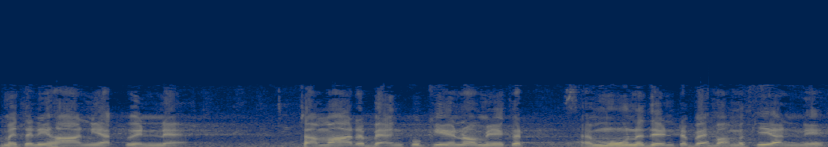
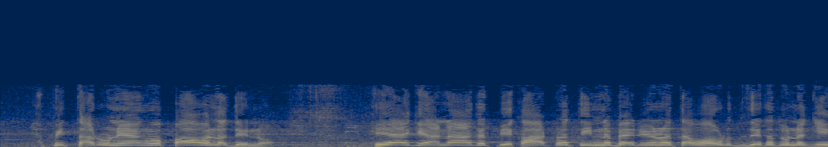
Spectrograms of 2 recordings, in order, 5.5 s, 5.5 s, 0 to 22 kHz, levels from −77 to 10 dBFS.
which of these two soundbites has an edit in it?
second; 1 cut; at 3.3 s

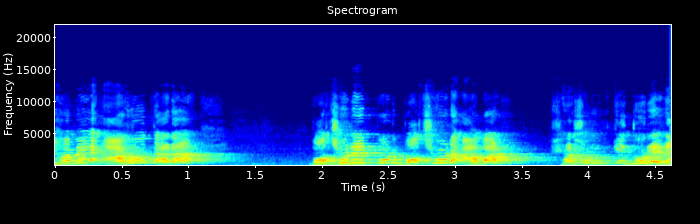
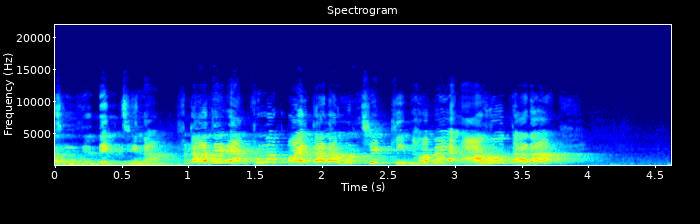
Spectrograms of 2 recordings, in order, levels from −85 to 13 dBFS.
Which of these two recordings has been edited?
second; 1 cut; at 1.0 s

